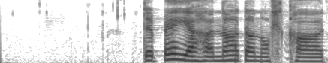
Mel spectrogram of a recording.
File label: navajo; Bring the sheep in again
